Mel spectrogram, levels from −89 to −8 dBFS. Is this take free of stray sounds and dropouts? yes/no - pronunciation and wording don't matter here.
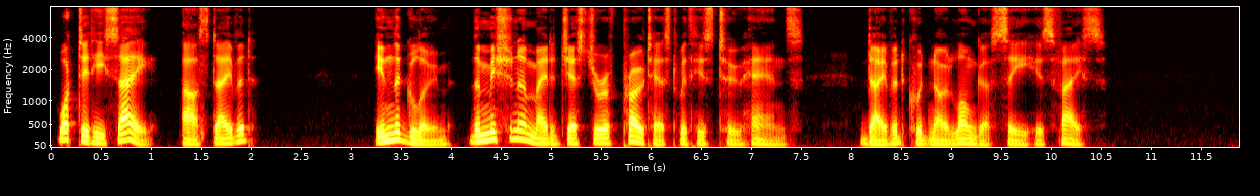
yes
